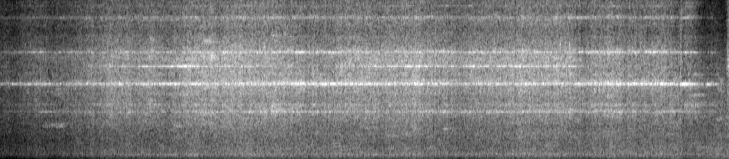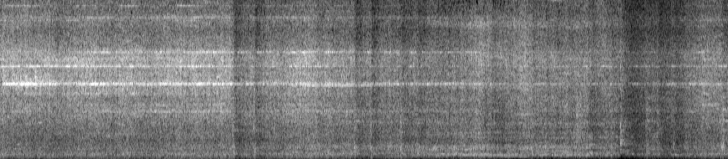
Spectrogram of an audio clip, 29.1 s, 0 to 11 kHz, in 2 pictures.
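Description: JR Nara Line 103 series electric train running out of the station, its wheels rumbling and squealing with a steady high pitch. The sound swells over the first few seconds.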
